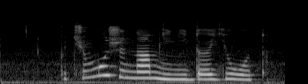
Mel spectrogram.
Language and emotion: Russian, sad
